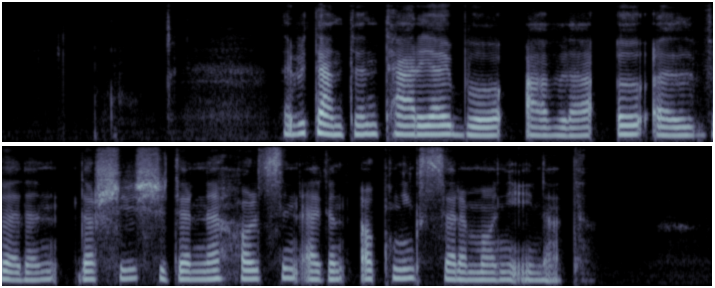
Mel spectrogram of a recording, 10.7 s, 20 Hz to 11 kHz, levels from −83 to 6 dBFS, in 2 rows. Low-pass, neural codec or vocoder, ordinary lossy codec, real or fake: none; vocoder, 22.05 kHz, 80 mel bands, HiFi-GAN; none; fake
